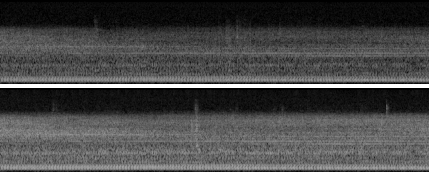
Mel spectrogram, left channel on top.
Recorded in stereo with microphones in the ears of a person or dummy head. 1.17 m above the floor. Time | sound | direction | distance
0.0 | a lawn mower | 20° right (ahead or behind) | ?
